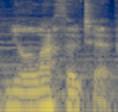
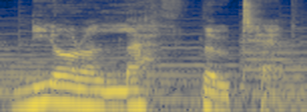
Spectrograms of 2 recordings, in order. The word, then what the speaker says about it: Nyarlathotep: There's no official way to pronounce that name since it's a made-up nonsense word, but I prefer Nyarlathotep. Whatever, say it however you want. and say it and don't feel embarrassed.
